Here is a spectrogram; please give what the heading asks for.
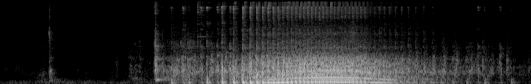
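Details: Toro lawn mower with a 3.5 hp Briggs & Stratton engine, cold December morning: it catches after a few pulls, revs briefly, then dies within three seconds. Owner suspects it isn't picking up fuel and the carburetor needs a rebuild.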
